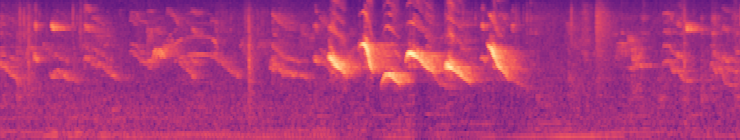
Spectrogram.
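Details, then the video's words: Captive female green-winged saltator chirping, used to stimulate a male: high, squeaky chirps in a quick burst of about five notes midway, with softer chips before and after over a faint low hum. "CHIADOS DE FÊMEA ESQUENTE SEU TRINCA FERRO"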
